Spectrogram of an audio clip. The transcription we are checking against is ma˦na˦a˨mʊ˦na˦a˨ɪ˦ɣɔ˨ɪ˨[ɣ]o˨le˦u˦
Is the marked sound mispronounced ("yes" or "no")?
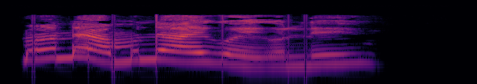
no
